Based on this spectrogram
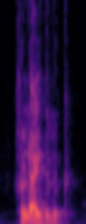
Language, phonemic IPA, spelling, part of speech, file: Dutch, /ɣəˈlɛɪdələk/, geleidelijk, adjective, Nl-geleidelijk.ogg
- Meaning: gradual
